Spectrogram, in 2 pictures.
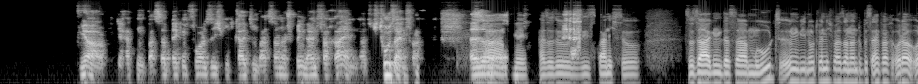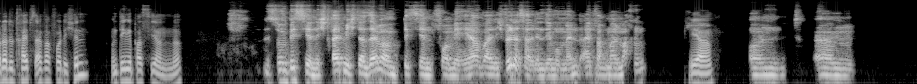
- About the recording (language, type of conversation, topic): German, podcast, Kannst du von einem Zufall erzählen, der dein Leben verändert hat?
- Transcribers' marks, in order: other background noise; chuckle; stressed: "tue"; distorted speech; laughing while speaking: "ja"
